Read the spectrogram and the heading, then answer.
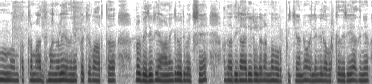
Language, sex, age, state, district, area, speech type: Malayalam, female, 30-45, Kerala, Kollam, rural, spontaneous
